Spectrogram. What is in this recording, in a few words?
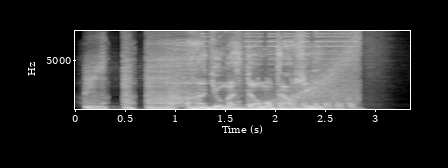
Sweeper SPEED; Montargis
